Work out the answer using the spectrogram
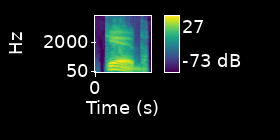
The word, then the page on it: gib: American English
